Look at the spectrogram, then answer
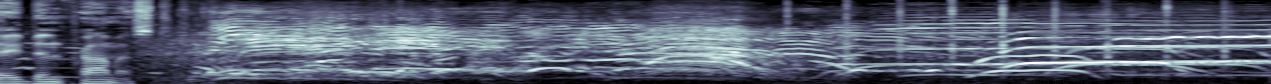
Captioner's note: kalabalık bağırıyor ve tezahürat yapıyor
